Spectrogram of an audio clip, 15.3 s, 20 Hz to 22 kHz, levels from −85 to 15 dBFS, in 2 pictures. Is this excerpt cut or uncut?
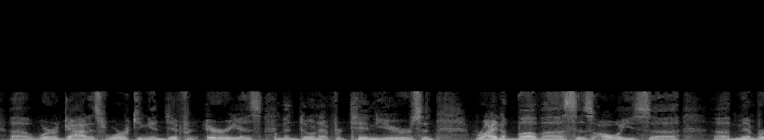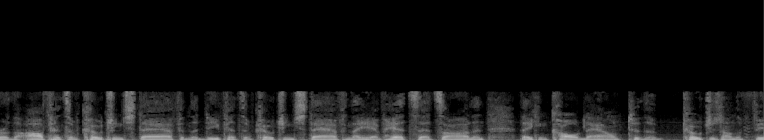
cut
